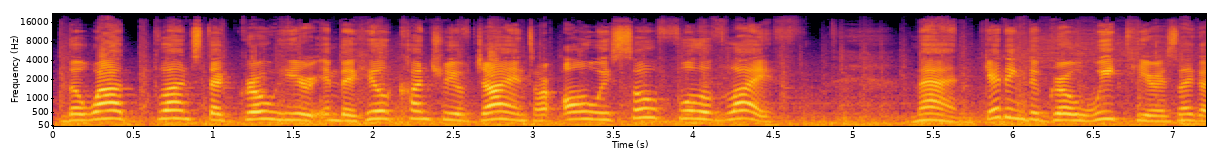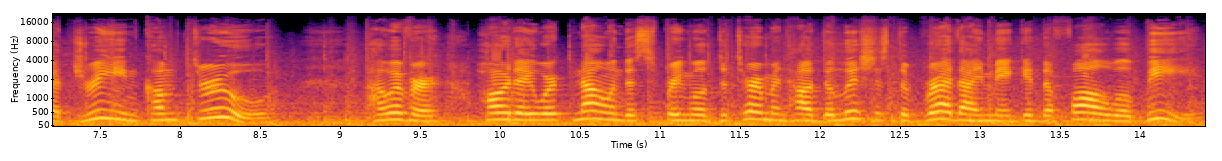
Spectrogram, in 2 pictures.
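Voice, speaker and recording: A woman's voice: a little high, normal speed, lightly acted. A woman voicing an earnest, hardworking young giant farmer from a game, musing wistfully. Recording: music behind the voice.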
